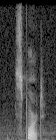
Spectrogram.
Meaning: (noun) 1. Any activity that uses physical exertion or skills competitively under a set of rules that is not based on aesthetics 2. A person who exhibits either good or bad sportsmanship
- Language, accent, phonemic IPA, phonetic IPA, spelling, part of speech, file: English, US, /spoɹt/, [spoɹʔ], sport, noun / verb, En-us-sport.ogg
